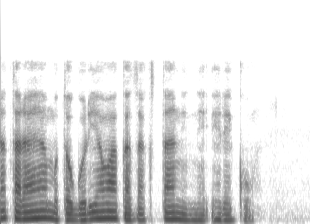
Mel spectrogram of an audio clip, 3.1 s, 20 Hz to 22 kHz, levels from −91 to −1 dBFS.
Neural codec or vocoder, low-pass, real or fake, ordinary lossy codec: codec, 16 kHz in and 24 kHz out, 1 kbps, XY-Tokenizer; 7.2 kHz; fake; none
